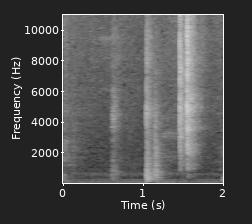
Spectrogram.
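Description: Handling clicks from a gas airsoft pump shotgun as a BB shell is seated in it: three short clicks in about a second, the last two sharper.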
